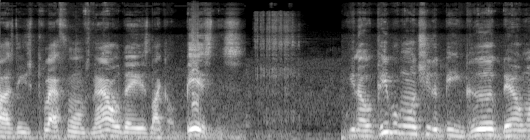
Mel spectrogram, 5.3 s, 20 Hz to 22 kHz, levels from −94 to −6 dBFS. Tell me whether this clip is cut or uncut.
cut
